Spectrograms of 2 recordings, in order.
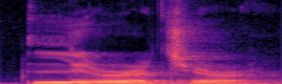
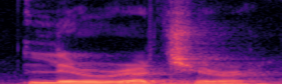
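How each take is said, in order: No difference in how they are said.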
